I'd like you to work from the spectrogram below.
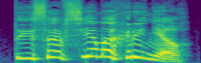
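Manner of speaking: very high, loud yell. Acted. Anya yelling at her drunk guardian. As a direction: scream it in his face. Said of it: "орала Аня на всю комнату".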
